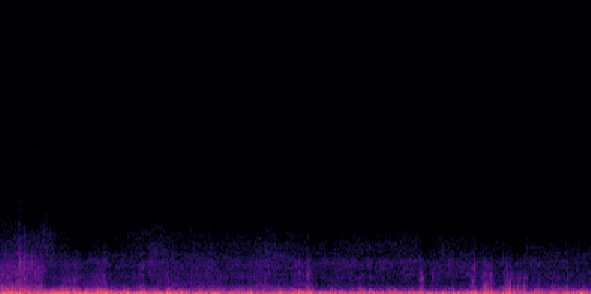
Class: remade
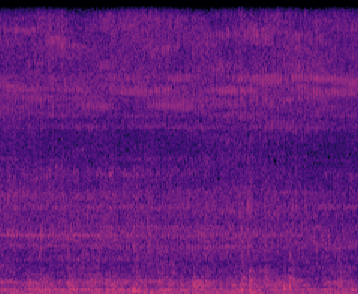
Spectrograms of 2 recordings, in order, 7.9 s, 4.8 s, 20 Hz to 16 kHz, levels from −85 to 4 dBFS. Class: recorded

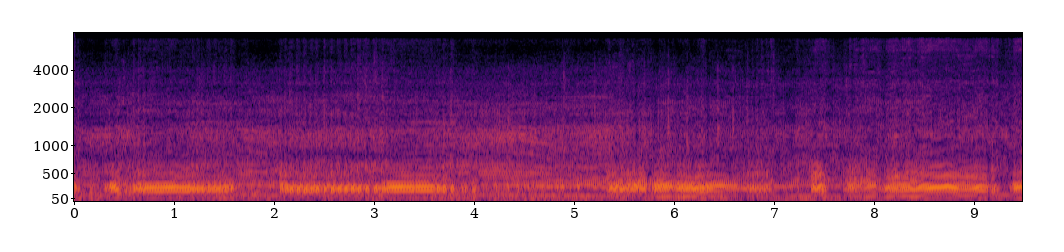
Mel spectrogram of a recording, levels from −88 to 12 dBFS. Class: recorded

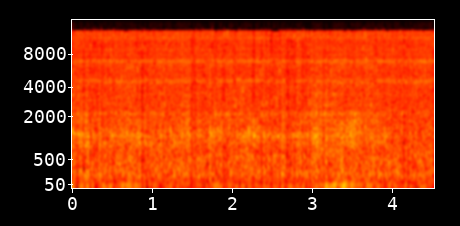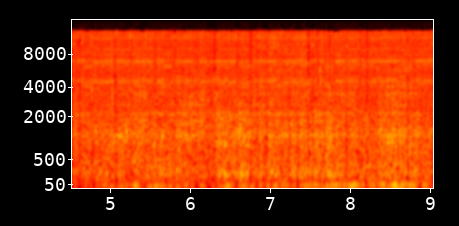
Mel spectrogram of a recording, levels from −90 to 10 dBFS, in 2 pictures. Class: recorded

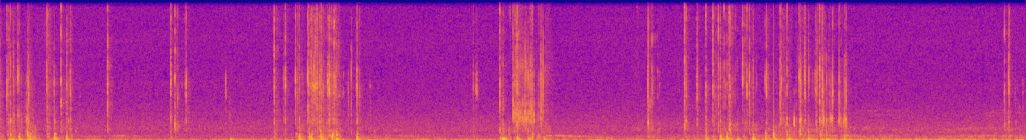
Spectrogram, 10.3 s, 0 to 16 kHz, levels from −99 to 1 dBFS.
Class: recorded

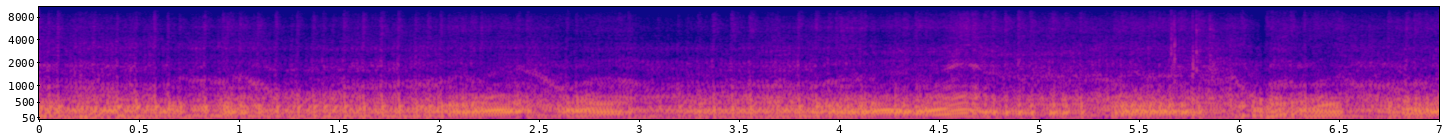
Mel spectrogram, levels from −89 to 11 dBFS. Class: recorded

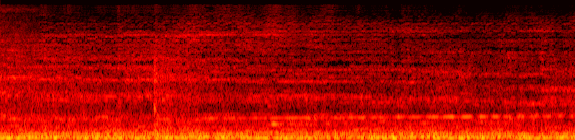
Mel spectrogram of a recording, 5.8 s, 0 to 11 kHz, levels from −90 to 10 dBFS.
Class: remade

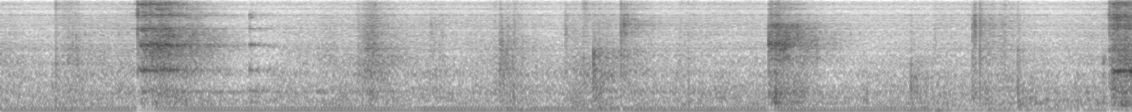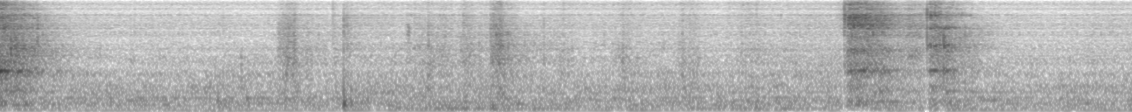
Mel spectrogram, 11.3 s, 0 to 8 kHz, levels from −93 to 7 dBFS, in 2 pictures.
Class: remade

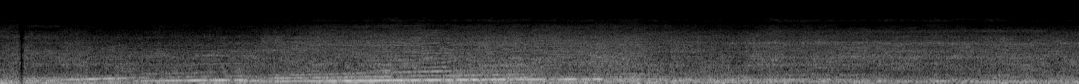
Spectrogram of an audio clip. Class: remade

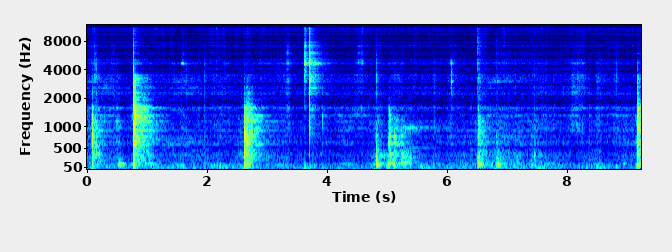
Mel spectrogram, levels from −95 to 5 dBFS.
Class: remade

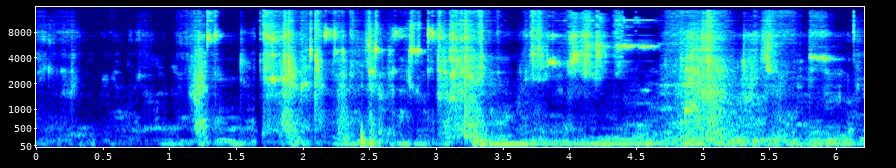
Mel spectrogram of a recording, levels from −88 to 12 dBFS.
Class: remade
